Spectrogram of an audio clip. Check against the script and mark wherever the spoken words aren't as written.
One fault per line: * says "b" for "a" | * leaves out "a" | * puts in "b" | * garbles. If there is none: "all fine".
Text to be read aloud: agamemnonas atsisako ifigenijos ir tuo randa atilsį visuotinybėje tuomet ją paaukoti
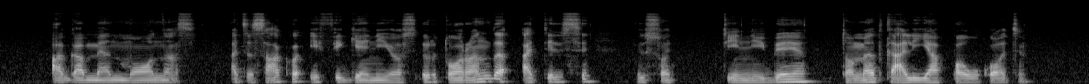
* puts in "gali"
